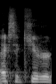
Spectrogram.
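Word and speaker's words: Xecuter: Yeah, that's how you pronounce it. Executor Group, which creates and sells devices that let users play illegal backups on their consoles, like the Switch or Nintendo 3DS.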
